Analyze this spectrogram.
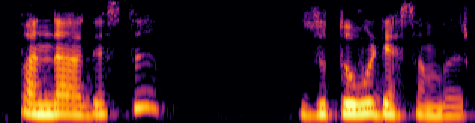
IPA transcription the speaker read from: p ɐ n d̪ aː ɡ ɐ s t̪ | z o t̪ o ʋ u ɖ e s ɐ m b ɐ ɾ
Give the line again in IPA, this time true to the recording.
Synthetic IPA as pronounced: p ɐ n d̪ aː ɡ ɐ s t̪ | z u t̪ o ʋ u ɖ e s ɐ m b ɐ ɾ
